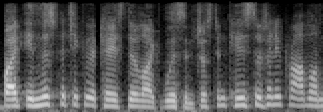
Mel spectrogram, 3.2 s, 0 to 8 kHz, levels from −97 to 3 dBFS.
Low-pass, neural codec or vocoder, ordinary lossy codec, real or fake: 7.2 kHz; codec, 16 kHz, 0.5 kbps, X-Codec, HuBERT features, trained on balanced general audio; AAC, 32 kbps; fake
